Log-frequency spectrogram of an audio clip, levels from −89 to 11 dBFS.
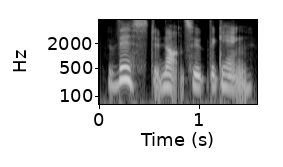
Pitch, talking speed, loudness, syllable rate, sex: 185 Hz, 225 wpm, -19 LUFS, 4.3 syllables/s, female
